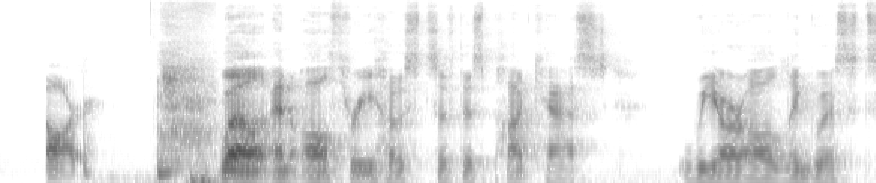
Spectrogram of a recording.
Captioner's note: laughs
